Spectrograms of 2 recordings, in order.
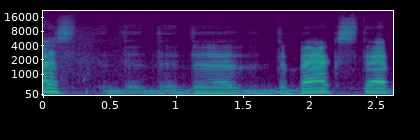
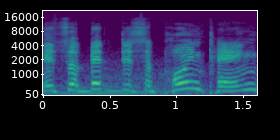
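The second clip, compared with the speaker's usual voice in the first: failed put-on German accent, higher pitch; 7 semitones higher, 4 dB louder than usual. Imitating Helmut Marko reacting to a driver: bad German accent as Helmut Marko. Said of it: "That's not a German accent as well".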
